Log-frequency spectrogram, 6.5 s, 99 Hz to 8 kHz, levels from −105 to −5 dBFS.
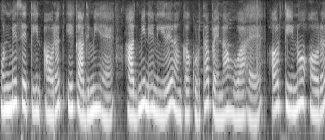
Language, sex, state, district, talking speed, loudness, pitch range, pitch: Hindi, female, Maharashtra, Chandrapur, 175 wpm, -16 LUFS, 220-280 Hz, 250 Hz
